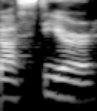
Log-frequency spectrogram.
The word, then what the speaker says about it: austere: So like the word austere, steer is emphasized.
